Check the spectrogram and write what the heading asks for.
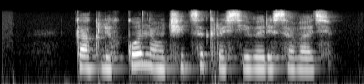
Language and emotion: Russian, neutral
